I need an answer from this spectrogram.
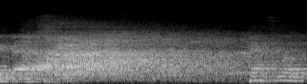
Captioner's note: audience laughing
